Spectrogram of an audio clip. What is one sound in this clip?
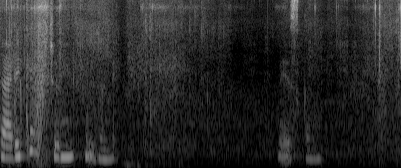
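A woman speaks briefly and calmly close by.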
